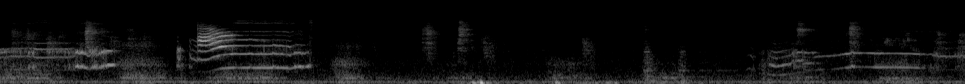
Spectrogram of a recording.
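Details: A big cat gives sweet-sounding meows. One sharp meow at the start bends up, then down. Softer, longer meows follow later, and there are scattered light thumps and a constant low electrical hum.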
